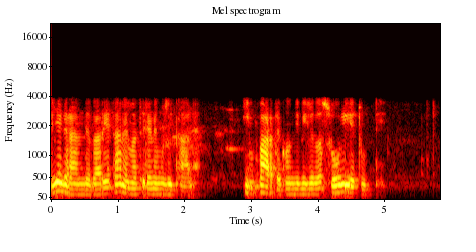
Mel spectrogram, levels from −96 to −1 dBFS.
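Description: Throughout the speech, iLBC codec damage is plainly audible. The band is confined to roughly 300 Hz to 3.5 kHz, and the voice has a rough, synthetic edge from frame-by-frame excitation coding. This fits the 13.33 kbps mode with 30 ms frames.

From 4.37 to 4.42 s, just after "in parte condiviso da", lost iLBC frames cause a short concealment gap. The decoder repeats the last pitch cycle blended with noise, heard as a brief held, buzzy vowel, consistent with a single 30 ms frame. Speech recovers immediately afterwards.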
